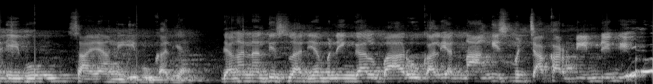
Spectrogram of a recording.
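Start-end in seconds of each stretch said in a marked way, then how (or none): 6.4-6.5 anguished cry. Acted. Son wails for dead mother.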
